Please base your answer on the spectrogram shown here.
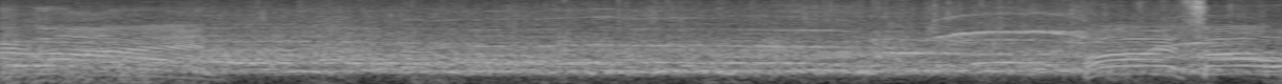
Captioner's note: audience barks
